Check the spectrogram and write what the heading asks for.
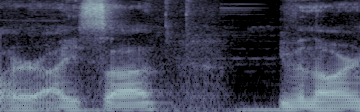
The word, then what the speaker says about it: Ayisha: And so, like, since they don't have English voice acting, that's how her name is pronounced in the game, Isa.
